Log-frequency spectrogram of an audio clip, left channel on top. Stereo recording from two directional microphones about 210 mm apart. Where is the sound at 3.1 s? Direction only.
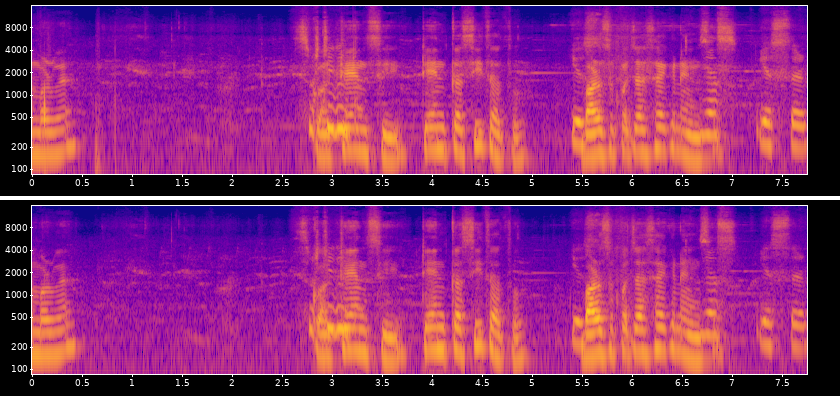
40° right (ahead or behind).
